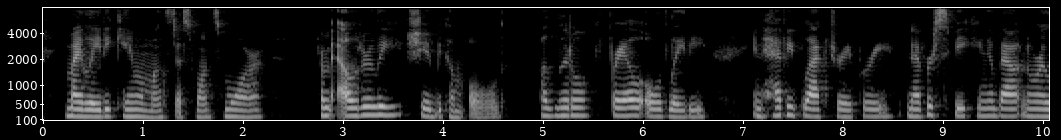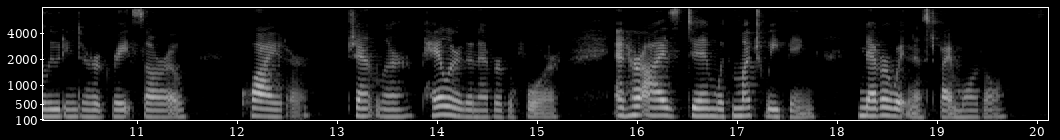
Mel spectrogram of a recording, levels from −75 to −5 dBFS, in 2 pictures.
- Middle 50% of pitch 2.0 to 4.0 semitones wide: Yes, narrow, 2.6 semitones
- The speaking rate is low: No, average, 145 wpm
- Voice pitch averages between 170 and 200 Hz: Yes, medium, 185 Hz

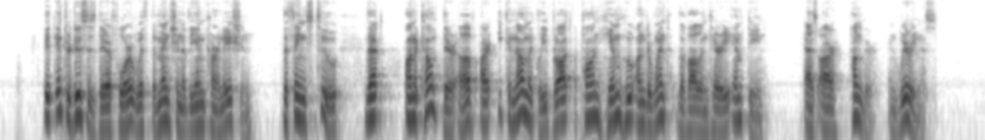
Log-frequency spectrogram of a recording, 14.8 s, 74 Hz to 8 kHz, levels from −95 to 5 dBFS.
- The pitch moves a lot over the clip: Yes, wide, 5.7 semitones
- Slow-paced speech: Yes, slow, 130 wpm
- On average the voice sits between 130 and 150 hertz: Yes, low, 135 Hz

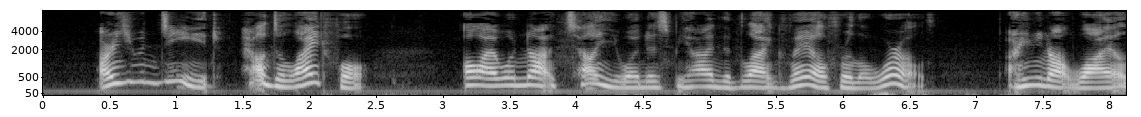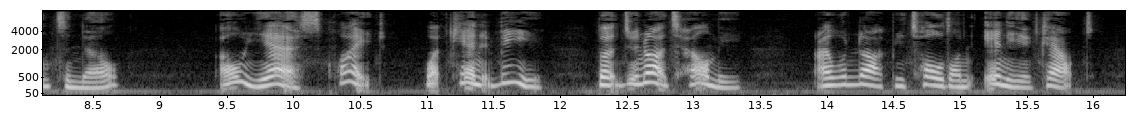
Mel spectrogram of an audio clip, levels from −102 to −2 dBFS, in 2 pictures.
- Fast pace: No, average, 170 wpm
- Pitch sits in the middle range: No, high, 220 Hz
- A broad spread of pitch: Yes, wide, 5.9 semitones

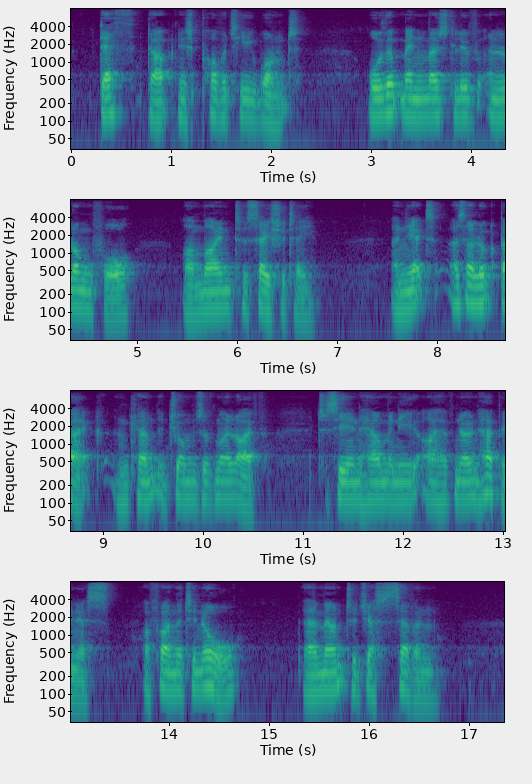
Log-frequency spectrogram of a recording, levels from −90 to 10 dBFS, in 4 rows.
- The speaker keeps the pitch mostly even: Yes, narrow, 1.6 semitones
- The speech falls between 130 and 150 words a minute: No, average, 165 wpm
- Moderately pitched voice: No, low, 115 Hz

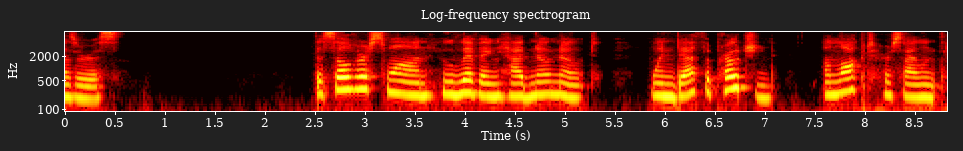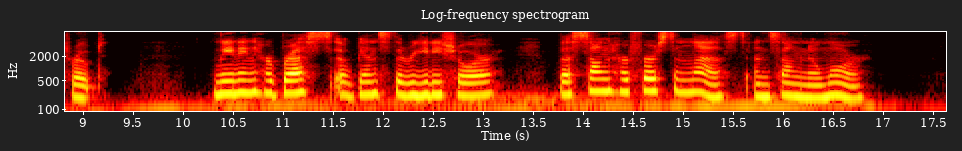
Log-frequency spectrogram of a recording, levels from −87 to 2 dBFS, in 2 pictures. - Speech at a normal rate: No, slow, 115 wpm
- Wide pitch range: No, average, 3.7 semitones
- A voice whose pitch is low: No, high, 230 Hz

